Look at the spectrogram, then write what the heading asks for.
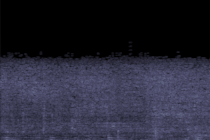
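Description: Running water from a tap rinses raw egg off hands in a kitchen during cooking, a steady, even hiss with no break and no voices.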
